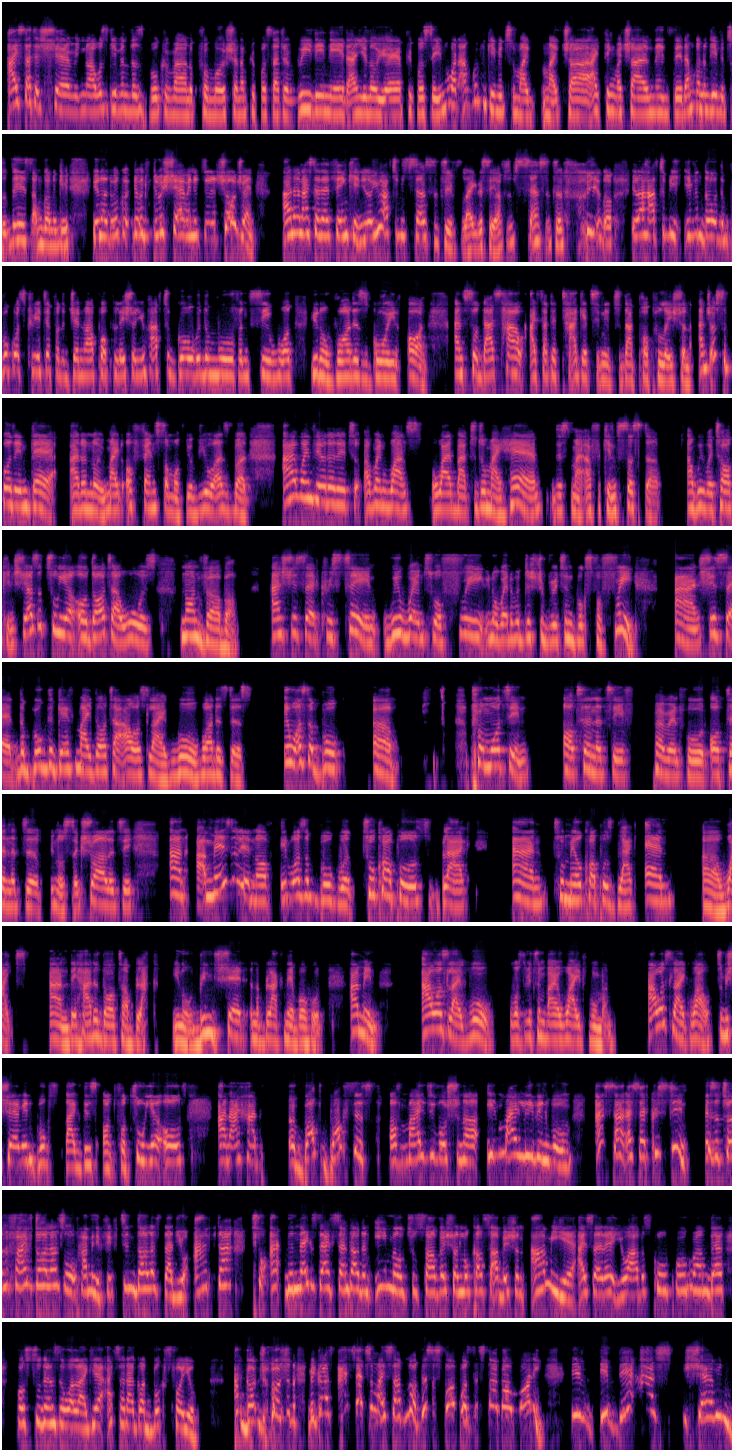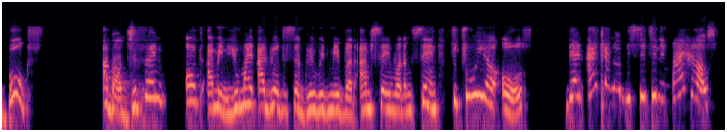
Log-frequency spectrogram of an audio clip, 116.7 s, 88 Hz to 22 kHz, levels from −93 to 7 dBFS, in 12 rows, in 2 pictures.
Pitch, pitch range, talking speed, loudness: 220 Hz, 180-275 Hz, 205 wpm, -21 LUFS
